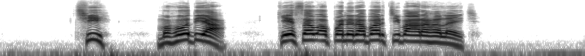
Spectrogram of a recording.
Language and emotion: Maithili, disgusted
